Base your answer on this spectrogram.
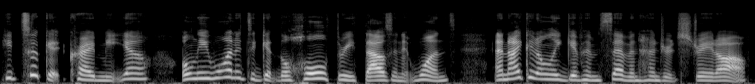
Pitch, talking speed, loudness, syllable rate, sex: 220 Hz, 205 wpm, -19 LUFS, 5.0 syllables/s, female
